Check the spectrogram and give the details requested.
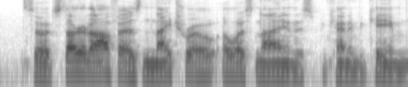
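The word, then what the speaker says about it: NitrOS-9: It was Nitro OS or Nitro S9 at first, and then we started running it together because it was faster to say Nitros 9. So it kind of unofficially became that, but originally it was the longer version.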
